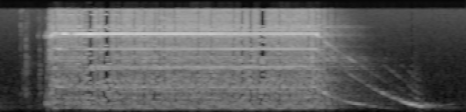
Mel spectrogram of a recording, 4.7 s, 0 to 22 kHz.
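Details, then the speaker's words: Dyson V7 cordless stick vacuum switched on right after the V6 for comparison, heard through a basic microphone: a steady high-pitched whine for about three seconds, then a smooth spin-down; less high-pitched and quieter than the V6; normal running. "Now, the V6 has a bit more of a high-pitched sound than the V7. Here's the V7."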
